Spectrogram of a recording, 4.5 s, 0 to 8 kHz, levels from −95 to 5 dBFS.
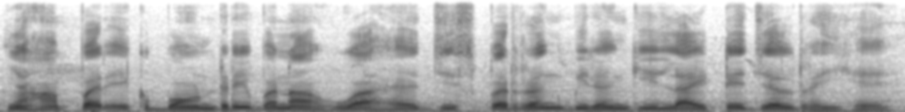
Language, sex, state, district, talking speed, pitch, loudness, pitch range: Hindi, male, Jharkhand, Ranchi, 200 wpm, 140 Hz, -18 LUFS, 130-150 Hz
